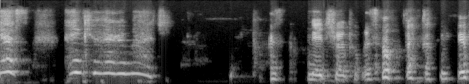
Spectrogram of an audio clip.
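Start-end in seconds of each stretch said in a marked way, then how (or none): 0.0-1.6 very high, airy, breathy put-on voice. Retelling thanking the person who answered her question in a coaching practice; high breathy voice. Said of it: "I changed my voice to this high, breathy voice".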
